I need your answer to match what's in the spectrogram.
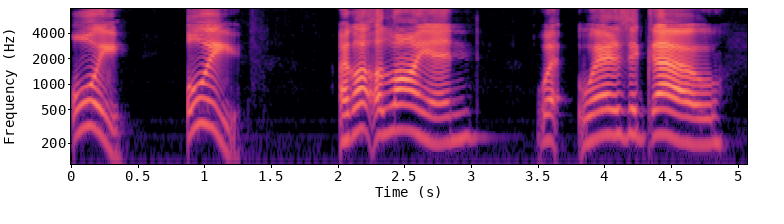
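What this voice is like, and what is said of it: Exaggerated put-on Cockney accent. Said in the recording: “that ridiculous Cockney accent”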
